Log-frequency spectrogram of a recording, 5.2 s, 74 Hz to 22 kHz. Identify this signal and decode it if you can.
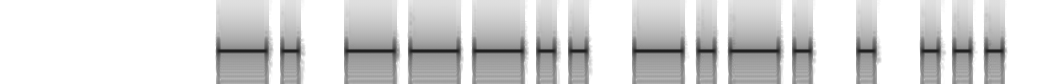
Morse code, heard as a keyed tone, about 15 wpm, 700 Hz. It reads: N8CES
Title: USA Call Signs 15wpm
